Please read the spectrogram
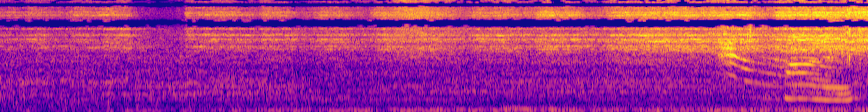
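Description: Low steady rumble, then near the end a domestic cat meows once, a call that slides down in pitch. The cat is asking for food at the door.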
